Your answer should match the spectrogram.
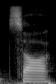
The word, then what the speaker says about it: TzHaar: Hey guys, this is again, and this is going to be my Slayer guide to killing the Tzhaar creatures. That's how you pronounce it.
